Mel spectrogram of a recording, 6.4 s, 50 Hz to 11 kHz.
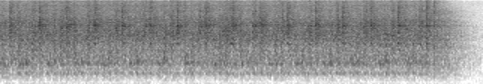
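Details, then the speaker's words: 1973 Corvette bought on eBay, fuel in carburetor, spark being tested: steady cranking near 160 per minute with a sharp hiss, never catches; vacuum ports closed, owner suspects firing order, no compression or lost spark. Cranks but won't start. "It's weird. It sounds like it has a hissing noise."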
